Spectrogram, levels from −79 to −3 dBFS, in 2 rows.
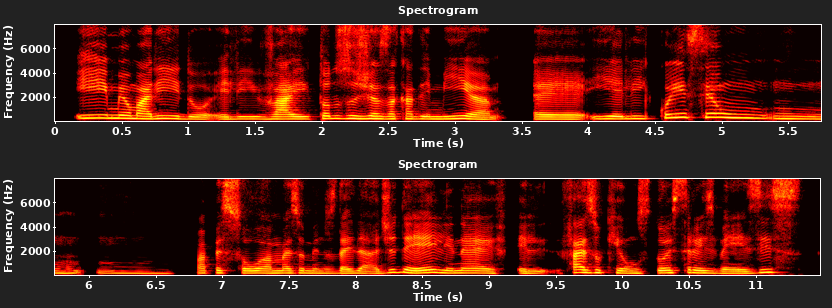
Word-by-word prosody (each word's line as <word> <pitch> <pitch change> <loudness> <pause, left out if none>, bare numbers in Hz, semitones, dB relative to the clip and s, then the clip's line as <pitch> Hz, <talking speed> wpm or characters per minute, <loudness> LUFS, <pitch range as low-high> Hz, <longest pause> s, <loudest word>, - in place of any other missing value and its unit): E 260 +1 0
meu 250 -2 +3
marido 205 -5 +2
ele 185 +2 -3
vai 185 +1 +4
todos 220 +3 -2
os 220 -2 +3
dias 210 -2 +3
à - - +4
academia, 195 -3 +1 0.2
eh, 175 -1 +2
e 205 +1 -2
ele 210 +2 +1
conheceu 315 +6 0
um 215 - -2
um 180 - -10
um 170 -2 -11 0.2
uma 180 - -3
pessoa 185 -1 -1
mais 180 +1 -1
ou 185 - -2
menos 170 -1 -5
da 170 -1 +1
idade 170 +3 -3
dele, 210 -2 +2
né. 190 -2 -1 0.2
Ele 170 -1 -4
f - - -24
faz 225 -1 +3
o - - +1
quê? 200 -4 -3
Uns 170 -2 -5
2, 200 +1 +1
3 195 -4 0
meses. 165 +9 -2
190 Hz, 185 wpm, -23 LUFS, 175-220 Hz, 0.2 s, vai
